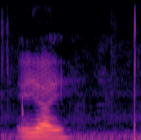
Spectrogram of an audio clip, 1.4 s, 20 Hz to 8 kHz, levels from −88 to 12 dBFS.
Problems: none marked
